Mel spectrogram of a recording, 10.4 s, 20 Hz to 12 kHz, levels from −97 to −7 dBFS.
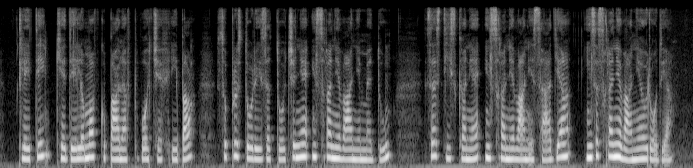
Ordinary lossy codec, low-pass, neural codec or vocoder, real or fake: none; 9.9 kHz; none; real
